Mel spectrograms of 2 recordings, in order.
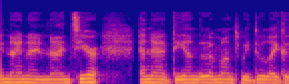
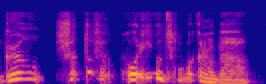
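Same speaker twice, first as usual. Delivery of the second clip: self-scolding; 8 semitones higher than usual. Retold or imitated. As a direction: tell yourself off, sassy. Scolding herself.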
